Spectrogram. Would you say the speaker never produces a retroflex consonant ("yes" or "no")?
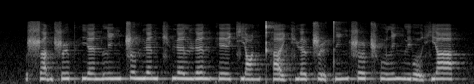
no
